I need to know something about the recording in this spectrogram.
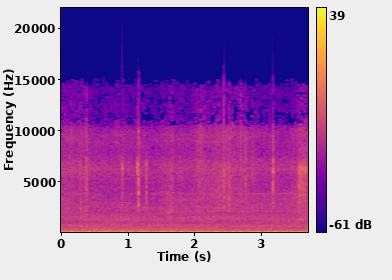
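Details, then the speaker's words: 1986 VW Golf 2 with a 1.8 GX 90 hp engine, after about ten minutes of running: a deep, uneven idle rumble that lopes and shakes and nearly stalls, like a tractor; the cause is not yet found. A rough idle. "нет смотрите держит не глохнет nutella хитон до сих пор как трактор все машина 3 бежице мог подойти чуть не вот чуть не грохнул"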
